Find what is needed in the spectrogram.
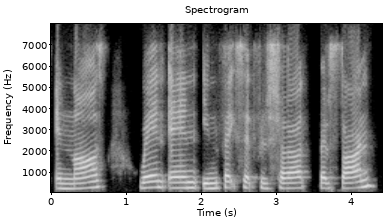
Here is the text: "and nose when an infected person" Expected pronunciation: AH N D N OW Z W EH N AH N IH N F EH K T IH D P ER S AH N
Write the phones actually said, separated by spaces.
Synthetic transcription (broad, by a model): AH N N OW S W EH N AH N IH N F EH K S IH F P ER S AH N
